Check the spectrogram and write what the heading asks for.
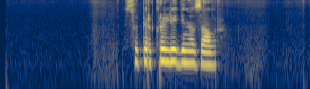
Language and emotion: Russian, neutral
